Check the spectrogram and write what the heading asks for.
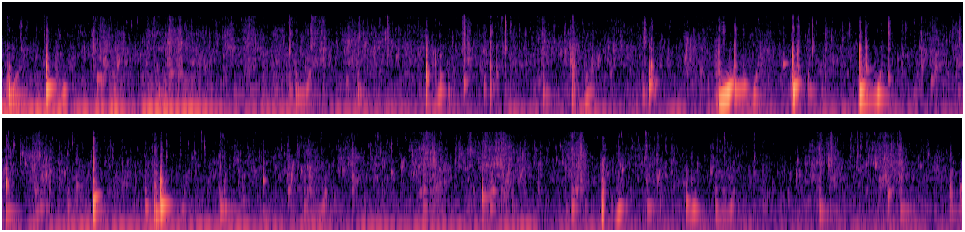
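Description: Small lake waves lapping against a tree trunk at the water's edge, making irregular hollow glugs and slaps every second or so, a few louder ones about midway.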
